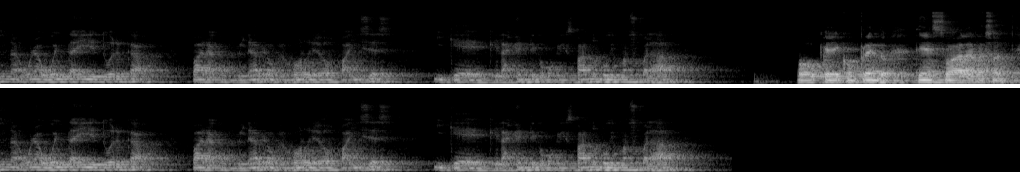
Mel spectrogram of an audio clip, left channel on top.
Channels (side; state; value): right; drops out; at 7.2 s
